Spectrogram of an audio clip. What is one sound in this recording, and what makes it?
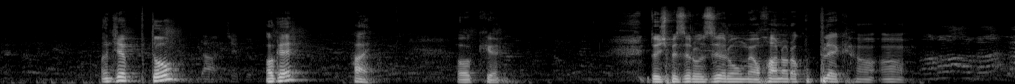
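A man raps forcefully through a microphone in a large echoing room.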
